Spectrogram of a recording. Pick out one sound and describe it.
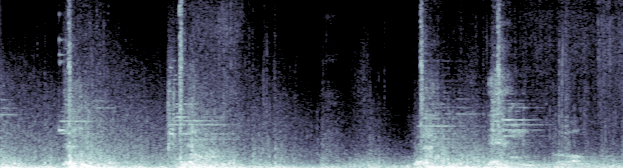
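Sword blows strike with heavy impacts.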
